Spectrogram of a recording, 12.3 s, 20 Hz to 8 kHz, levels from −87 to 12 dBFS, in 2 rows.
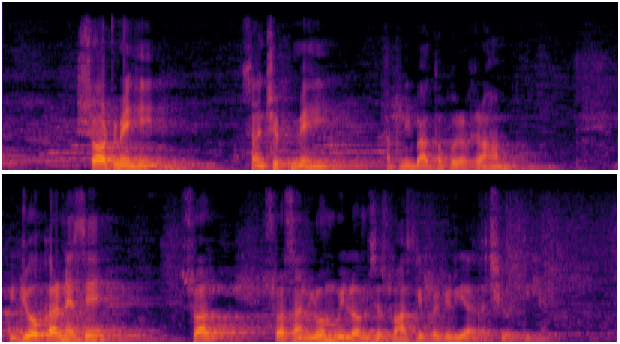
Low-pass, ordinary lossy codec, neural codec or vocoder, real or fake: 7.2 kHz; none; none; real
